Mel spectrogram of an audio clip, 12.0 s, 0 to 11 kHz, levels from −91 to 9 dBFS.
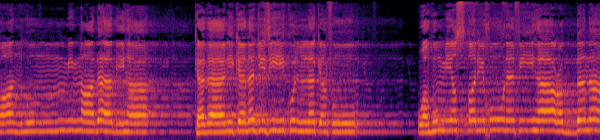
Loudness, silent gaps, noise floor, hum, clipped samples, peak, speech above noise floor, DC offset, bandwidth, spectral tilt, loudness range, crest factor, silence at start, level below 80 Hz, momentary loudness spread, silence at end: -19 LUFS; none; -45 dBFS; none; under 0.1%; -2 dBFS; 26 dB; under 0.1%; 11 kHz; -4 dB/octave; 5 LU; 18 dB; 0 s; -66 dBFS; 17 LU; 0 s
